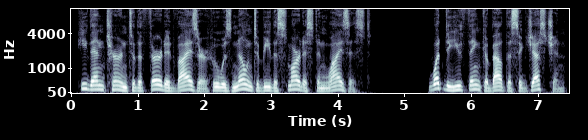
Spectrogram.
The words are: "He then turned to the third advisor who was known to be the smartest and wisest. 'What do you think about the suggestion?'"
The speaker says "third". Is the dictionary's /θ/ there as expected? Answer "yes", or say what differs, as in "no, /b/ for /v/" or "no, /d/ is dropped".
yes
